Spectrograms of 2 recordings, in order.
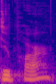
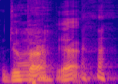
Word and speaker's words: Dhupar: So you can always find me on LinkedIn, Dhupar, right there. So, last name Dhupar. Got to pronounce it Dhupar, so not Dhupar. Yeah, Dhupar, Spell it all out.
